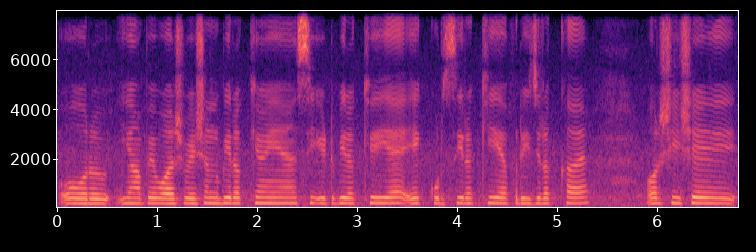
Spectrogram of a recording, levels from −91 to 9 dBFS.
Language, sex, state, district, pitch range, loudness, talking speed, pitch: Hindi, female, Haryana, Jhajjar, 215-225 Hz, -17 LUFS, 200 wpm, 220 Hz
